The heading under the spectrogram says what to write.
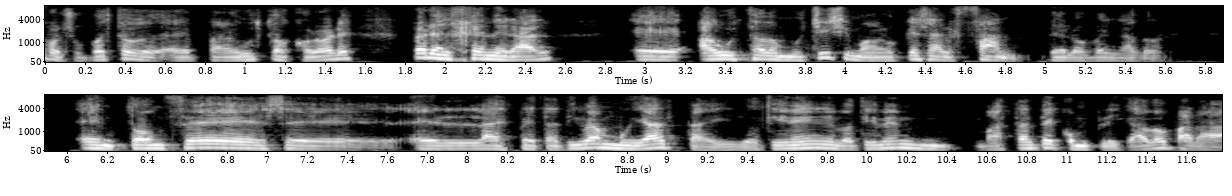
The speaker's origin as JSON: {"language": "Spanish", "country": "Spain", "said": "Yo soy, yo soy español."}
